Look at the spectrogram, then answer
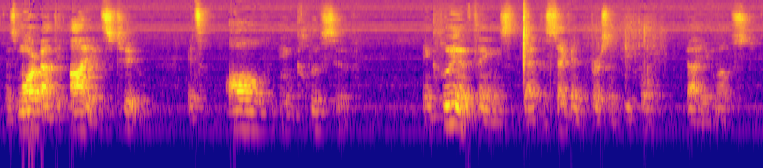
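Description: Recorded by a far camera in an echoey hotel meeting room, a young adult man gives a humorous, emphatic prepared speech for a public speaking club. His pitch is fairly low, his pace moderate, and the background is noisy.

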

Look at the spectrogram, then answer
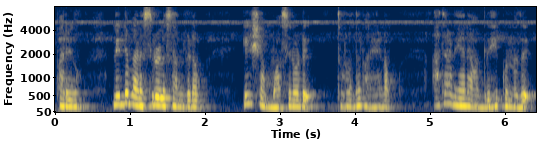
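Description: An eager young man presses with urgent, pleading questions, voiced by a woman in her own warm tone. He speaks with a lilt, in a soft, mellow voice. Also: mid-range voice, normal speed, a little hiss or hum, close to an everyday voice.

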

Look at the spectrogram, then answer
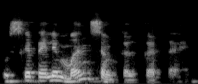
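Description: A man's voice: fairly high pitch, sing-song, normal speed, a little mellow, slightly rough. A man giving a spiritual meditation lecture, often putting questions to his listeners and mixing English words into his talk. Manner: asks the audience many questions; mixes English words into Hindi. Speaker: meditation teacher.

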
